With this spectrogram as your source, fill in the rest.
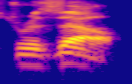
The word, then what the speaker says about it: Drzal: It's Drzal. That guy still can't pronounce it correctly.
